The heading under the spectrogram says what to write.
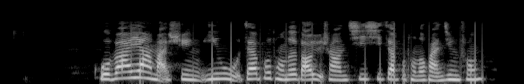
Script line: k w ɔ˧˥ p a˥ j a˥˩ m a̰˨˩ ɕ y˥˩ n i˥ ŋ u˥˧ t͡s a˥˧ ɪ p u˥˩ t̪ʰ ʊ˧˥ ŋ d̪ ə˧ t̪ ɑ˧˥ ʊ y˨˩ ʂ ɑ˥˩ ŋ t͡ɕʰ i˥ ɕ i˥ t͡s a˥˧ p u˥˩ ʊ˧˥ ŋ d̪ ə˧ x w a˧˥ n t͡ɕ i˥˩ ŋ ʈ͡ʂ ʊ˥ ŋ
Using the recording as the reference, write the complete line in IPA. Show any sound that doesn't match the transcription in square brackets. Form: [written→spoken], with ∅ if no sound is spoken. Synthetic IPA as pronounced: k w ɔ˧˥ p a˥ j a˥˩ m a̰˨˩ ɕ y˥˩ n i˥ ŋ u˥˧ t͡s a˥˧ ɪ p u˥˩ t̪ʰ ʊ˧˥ ŋ d̪ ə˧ t̪ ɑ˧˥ ʊ y˨˩ ʂ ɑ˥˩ ŋ t͡ɕʰ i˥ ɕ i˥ t͡s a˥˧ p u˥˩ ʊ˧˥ ŋ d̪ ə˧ x w a˧˥ n t͡ɕ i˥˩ ŋ ʈ͡ʂ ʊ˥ ŋ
